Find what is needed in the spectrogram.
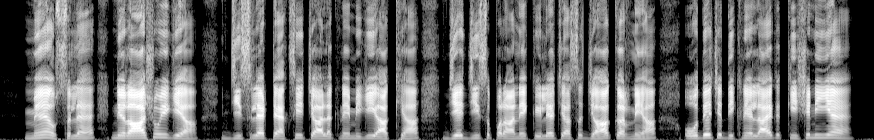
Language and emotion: Dogri, sad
